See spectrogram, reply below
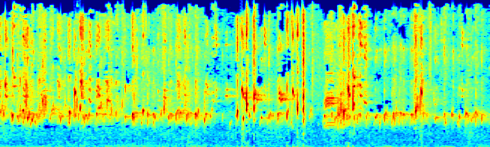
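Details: Goldfinch delivering bursts of rapid, high tinkling notes and trills, separated by short pauses, each burst ending in sharp bright chirps.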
